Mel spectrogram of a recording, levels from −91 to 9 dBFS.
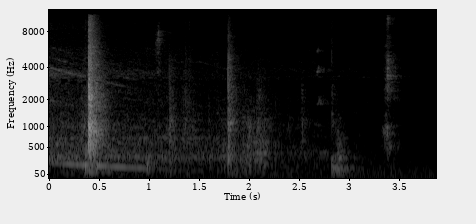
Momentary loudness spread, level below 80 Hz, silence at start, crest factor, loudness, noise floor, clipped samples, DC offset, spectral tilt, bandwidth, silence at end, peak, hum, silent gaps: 28 LU; -86 dBFS; 0 s; 32 dB; -43 LUFS; -73 dBFS; under 0.1%; under 0.1%; -1 dB/octave; 11.5 kHz; 0.4 s; -18 dBFS; none; none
